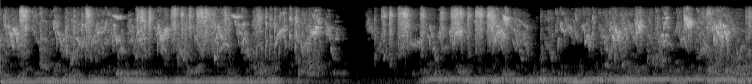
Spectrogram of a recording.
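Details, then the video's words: Budgies in a colony aviary, a long run of dense, fast chirping and warbling from many birds, broken by a brief near-silent gap midway, with a low steady hum in the background. "Budgie Talking Compilation"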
